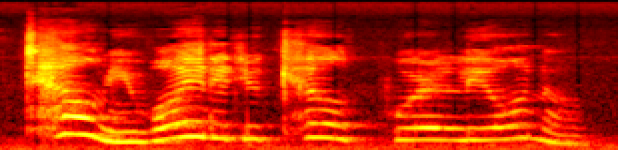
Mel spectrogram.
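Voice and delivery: syrupy cloying sweetness. A woman who should be far away confronts the narrator, sickly sweet voice. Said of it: "she said in a sickly sweet voice".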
